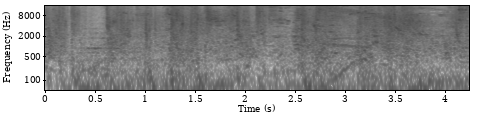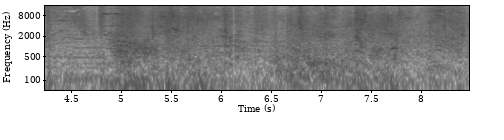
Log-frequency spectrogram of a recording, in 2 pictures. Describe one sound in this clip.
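Game combat hits thud and clang.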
